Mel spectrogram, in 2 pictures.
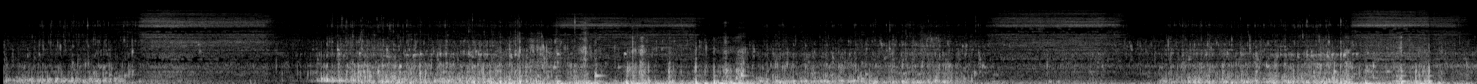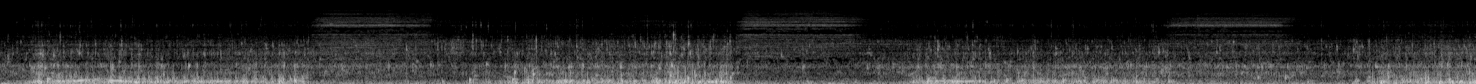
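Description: A scuba diver breathing through a regulator underwater. Each cycle is a short hiss on the inhale followed by a longer, louder rumble of exhaled bubbles, repeating every four seconds or so.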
